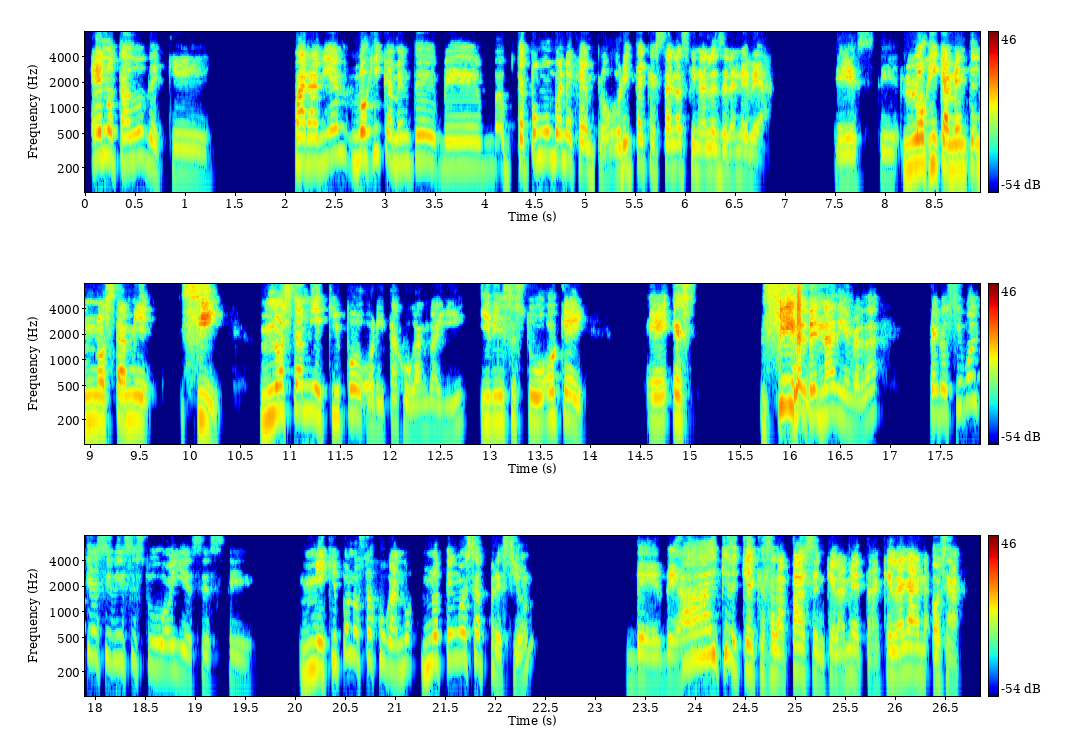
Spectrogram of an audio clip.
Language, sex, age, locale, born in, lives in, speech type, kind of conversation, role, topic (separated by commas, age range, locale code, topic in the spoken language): Spanish, male, 45-49, es-MX, United States, United States, conversation, unstructured, none, ¿Crees que los pasatiempos pueden ayudar a reducir el estrés?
